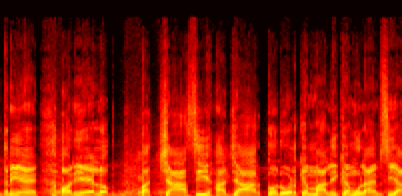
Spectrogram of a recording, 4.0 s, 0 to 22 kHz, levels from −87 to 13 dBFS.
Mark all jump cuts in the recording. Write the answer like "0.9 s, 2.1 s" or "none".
1.2 s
